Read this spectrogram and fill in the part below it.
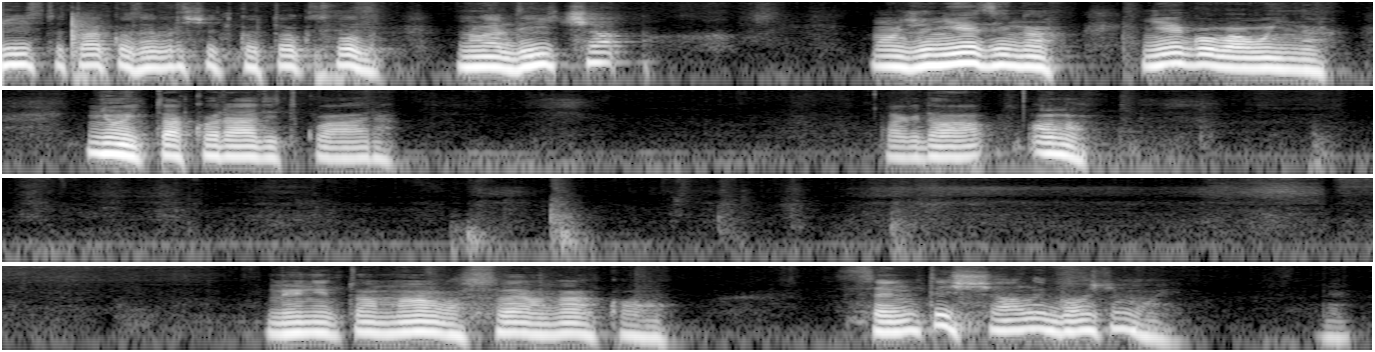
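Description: A man talks calmly and close by, in short bursts with pauses.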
